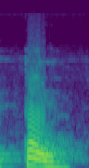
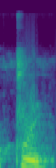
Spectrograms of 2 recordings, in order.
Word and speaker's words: polls: Les polls, pas poules, polls, P-O-L-L-S, tout s'écrit.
